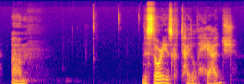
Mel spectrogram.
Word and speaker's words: Hadj: Um, the story is titled Hedge. I think I'm pronounc pronouncing that right. H A DJ. How can you get it wrong?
